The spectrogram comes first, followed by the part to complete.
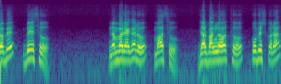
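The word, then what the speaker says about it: masuk: Number 11, মাসো, যার বাংলা অর্থ প্রবেশ করা বা ঢোকা। শব্দটি লেখার ক্ষেত্রে লিখতে হয় মাসুক, তবে এর সঠিক উচ্চারণ হবে মাসু।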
